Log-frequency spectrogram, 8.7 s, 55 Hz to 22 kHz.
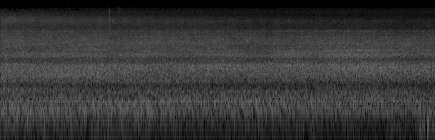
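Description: Newag 6Dg diesel shunting locomotive running light along the line, heard from a distance as a steady, even drone.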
